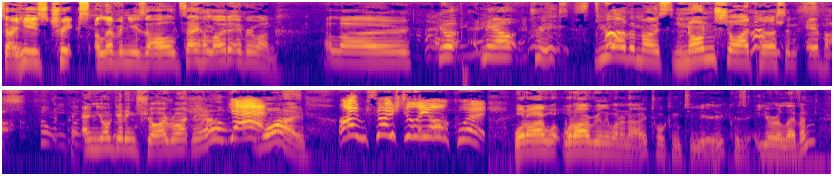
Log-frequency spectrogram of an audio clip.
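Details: Adult speaker in conversation with a child; typical speech.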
